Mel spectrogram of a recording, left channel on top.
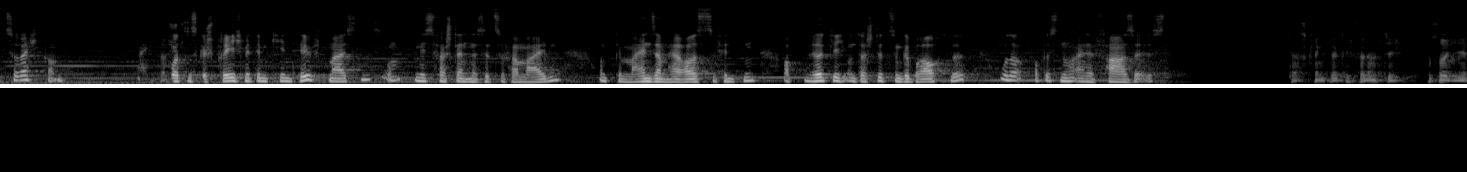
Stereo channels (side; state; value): right; silent; digital silence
